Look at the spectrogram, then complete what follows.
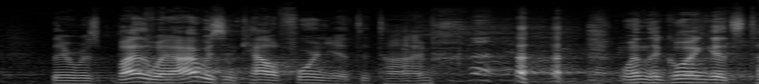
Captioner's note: laughs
